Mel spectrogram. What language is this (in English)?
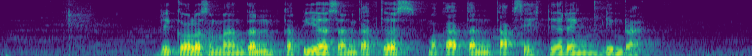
Javanese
